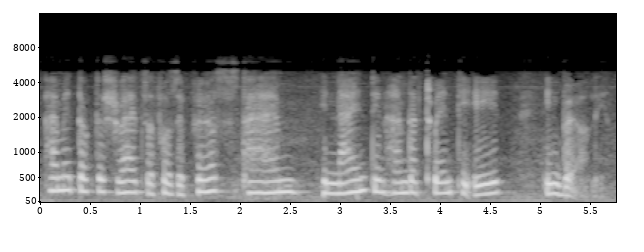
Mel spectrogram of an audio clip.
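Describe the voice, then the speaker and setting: A woman interviewee recalling her past in careful, halting phrases, on a muffled 1950s radio recording. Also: mid-range voice, fairly even intonation, breathy edge. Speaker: interviewee, music professor. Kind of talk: personal reminiscence for radio documentary.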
